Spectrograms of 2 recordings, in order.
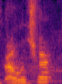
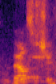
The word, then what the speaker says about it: Valsachek: Jeannie Valsachek, what did I say her name was? Valachek? Sorry if I got your last name wrong. Valsachek, there you go.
